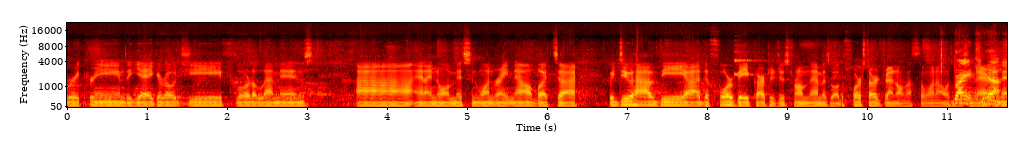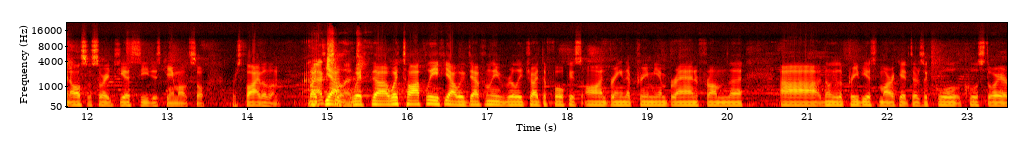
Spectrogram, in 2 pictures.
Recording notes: It’s a great day today at Spiritleaf Argyll in Edmonton as the Spiritleaf Bus Tour is one and we’re on location.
